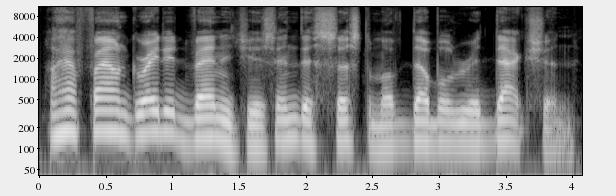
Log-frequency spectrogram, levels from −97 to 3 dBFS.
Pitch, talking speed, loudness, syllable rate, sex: 130 Hz, 160 wpm, -17 LUFS, 4.6 syllables/s, male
